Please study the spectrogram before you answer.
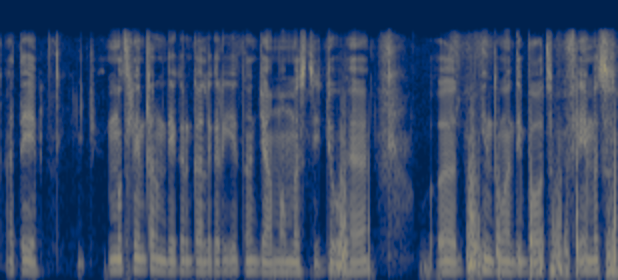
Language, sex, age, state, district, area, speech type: Punjabi, male, 18-30, Punjab, Amritsar, urban, spontaneous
